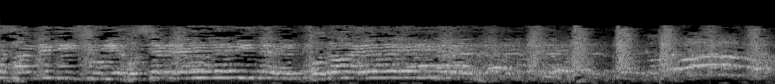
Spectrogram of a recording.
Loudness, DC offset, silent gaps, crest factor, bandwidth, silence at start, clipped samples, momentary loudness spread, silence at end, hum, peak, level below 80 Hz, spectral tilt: -21 LUFS; under 0.1%; none; 16 dB; 6.6 kHz; 0 s; under 0.1%; 4 LU; 0 s; none; -6 dBFS; -66 dBFS; -2 dB/octave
